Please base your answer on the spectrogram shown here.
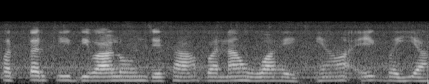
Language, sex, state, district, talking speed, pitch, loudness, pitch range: Hindi, female, Madhya Pradesh, Dhar, 140 wpm, 180 Hz, -19 LUFS, 170-185 Hz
